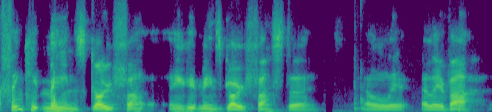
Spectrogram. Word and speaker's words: Elva: Eleva is how you say it.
